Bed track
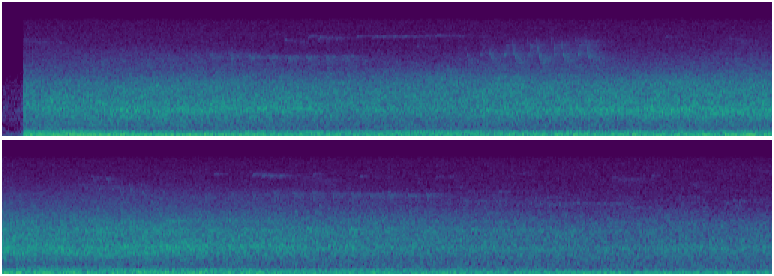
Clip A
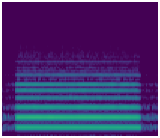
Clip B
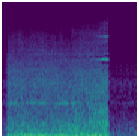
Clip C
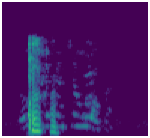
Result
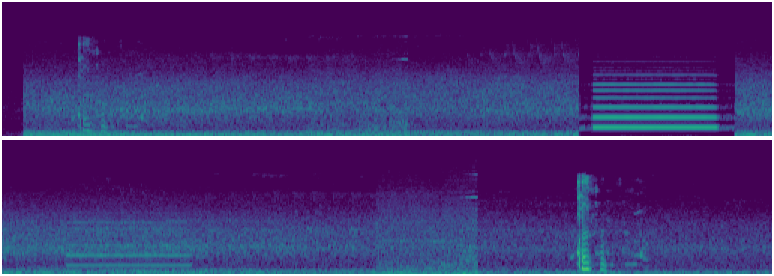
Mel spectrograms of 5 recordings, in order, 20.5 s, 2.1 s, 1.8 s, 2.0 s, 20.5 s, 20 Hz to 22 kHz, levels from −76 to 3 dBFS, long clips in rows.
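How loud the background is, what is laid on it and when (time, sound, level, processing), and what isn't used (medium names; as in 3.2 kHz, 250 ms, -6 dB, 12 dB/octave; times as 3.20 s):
bed track -12 dB
0.68 s: add C -6 dB + compression 5:1, threshold -27 dBFS
4.00 s: add B -15 dB
7.69 s: replace with A -5.5 dB + small resonant body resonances 250/1000 Hz, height 10 dB
10.94 s: add A -9 dB + compression 2:1, threshold -36 dBFS
15.19 s: add B -8 dB + bass shelf 490 Hz -5 dB
17.60 s: add C -1.5 dB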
